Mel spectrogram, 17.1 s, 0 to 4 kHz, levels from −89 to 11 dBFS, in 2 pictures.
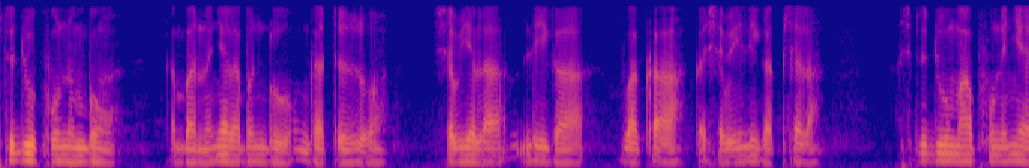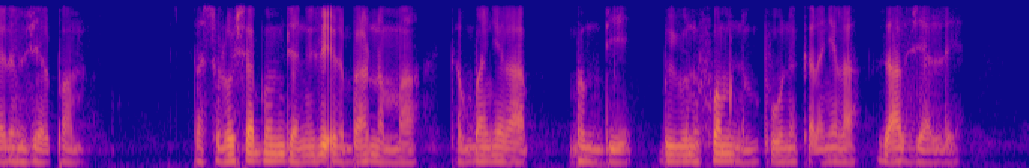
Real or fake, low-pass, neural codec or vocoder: fake; 3.6 kHz; vocoder, 22.05 kHz, 80 mel bands, WaveNeXt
